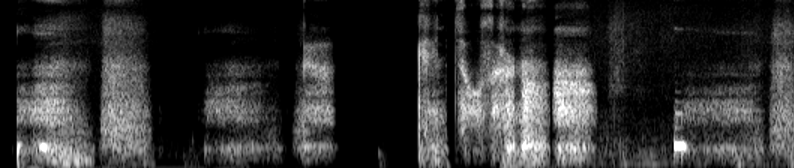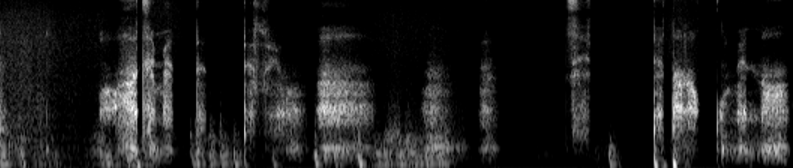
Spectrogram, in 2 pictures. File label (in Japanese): キス&囁き&耳舐め, ASMR; nonSE; ホテル; 騎乗位・挿入&正常位・ピストン&正常位・中出し; 液体音無し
